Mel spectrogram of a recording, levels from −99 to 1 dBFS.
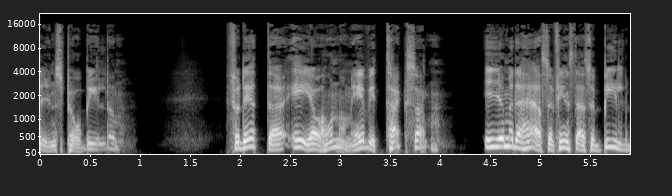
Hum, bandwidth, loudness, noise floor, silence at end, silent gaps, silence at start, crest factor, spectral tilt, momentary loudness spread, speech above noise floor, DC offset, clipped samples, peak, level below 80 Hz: none; 17 kHz; -16 LUFS; -67 dBFS; 0 s; none; 0 s; 16 dB; -6 dB/octave; 11 LU; 51 dB; under 0.1%; under 0.1%; 0 dBFS; -54 dBFS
